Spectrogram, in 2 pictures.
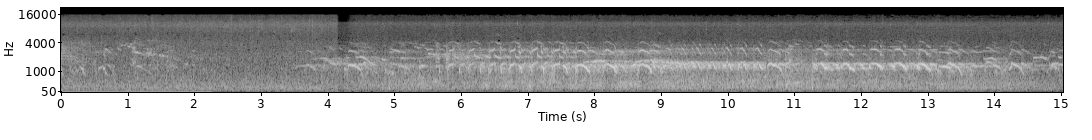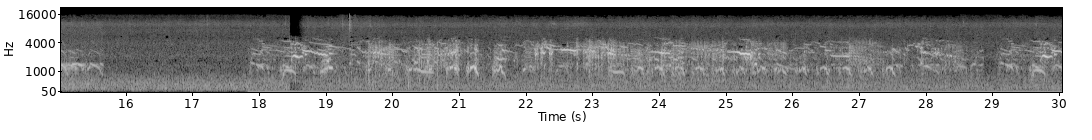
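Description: Birds calling over the steady rush of a forest stream: a loud, rapid run of repeated notes from about four seconds in that stops abruptly near the middle, then shorter, scattered calls.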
